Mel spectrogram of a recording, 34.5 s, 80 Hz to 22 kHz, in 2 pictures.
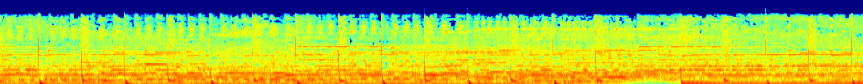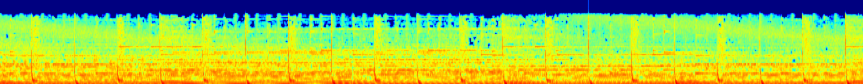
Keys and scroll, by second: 1.0 super+u, 11.9 super+u, 20.5 super+t, 26.7 space, 30.4 super+t.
